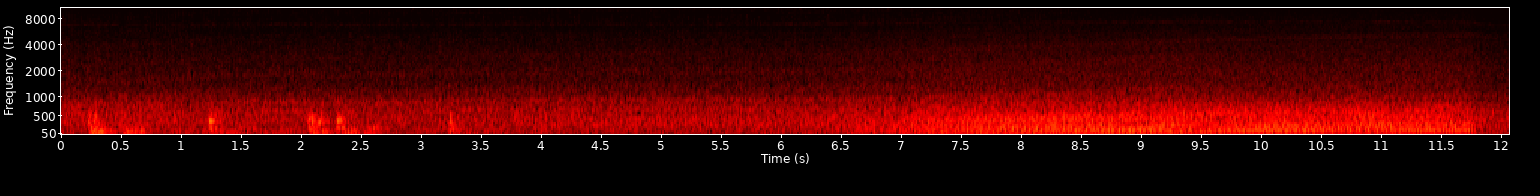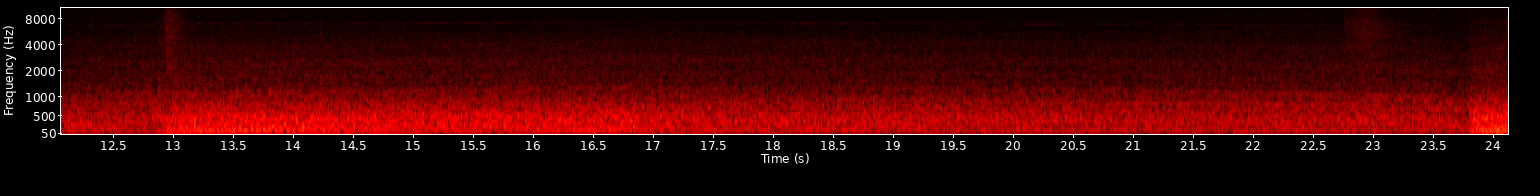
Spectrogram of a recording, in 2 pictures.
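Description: A truck's diesel engine rumbles steadily, rising and falling as it speeds up and changes gear.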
